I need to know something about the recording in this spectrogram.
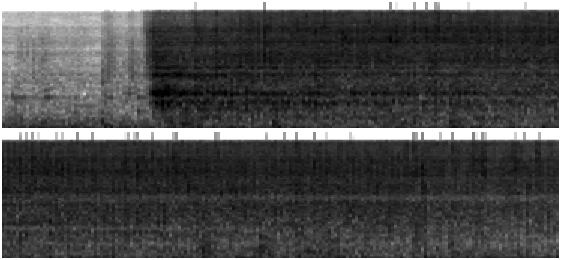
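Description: Batter sizzles loudly as it pours into a hot pan.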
